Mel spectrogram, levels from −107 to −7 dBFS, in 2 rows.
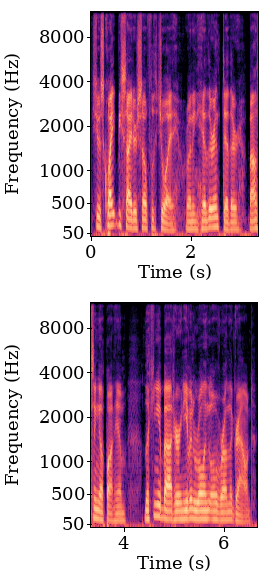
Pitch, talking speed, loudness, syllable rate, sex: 120 Hz, 225 wpm, -21 LUFS, 6.4 syllables/s, male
